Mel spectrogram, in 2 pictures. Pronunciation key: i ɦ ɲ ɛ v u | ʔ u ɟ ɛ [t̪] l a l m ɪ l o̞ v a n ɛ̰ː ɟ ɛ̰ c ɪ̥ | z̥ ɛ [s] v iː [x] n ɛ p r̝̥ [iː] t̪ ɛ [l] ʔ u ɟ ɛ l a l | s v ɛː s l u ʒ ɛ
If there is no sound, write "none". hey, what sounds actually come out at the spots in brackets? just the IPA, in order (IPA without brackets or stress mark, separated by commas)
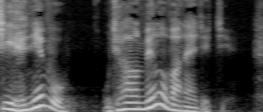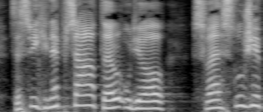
none, s, x, aː, l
